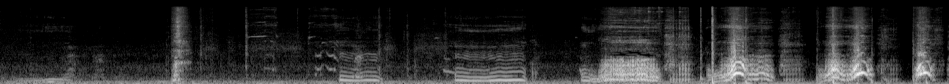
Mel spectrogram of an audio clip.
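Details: Scottish Terrier reacting to stimuli during an October 2010 car ride: two short nasal whines, then a burst of rough barks and sharp yips in quick succession, with a low vehicle hum underneath.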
